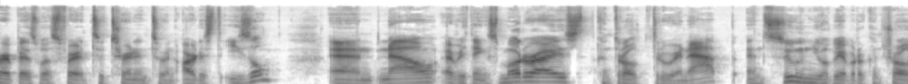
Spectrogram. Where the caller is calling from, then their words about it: California, United States; I am calling in from Orange County, California.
